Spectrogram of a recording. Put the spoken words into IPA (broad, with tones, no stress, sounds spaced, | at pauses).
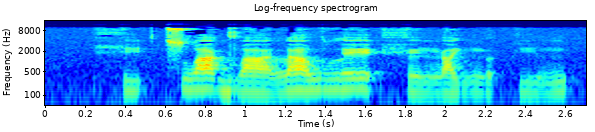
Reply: h i˨ ʔ t͡s w a˥˧ ɡ w a˨˩ l a˦ w l e˦ ʔ h ẽ˨˩ ŋ a˧ j ŋ ə˨˩ k i˨˦ m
